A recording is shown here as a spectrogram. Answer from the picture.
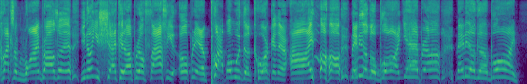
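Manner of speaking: put-on surfer bro voice. Mocking a governor from Florida: mock Floridian surfer dude voice. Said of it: "my voice is totally Floridian, bro".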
